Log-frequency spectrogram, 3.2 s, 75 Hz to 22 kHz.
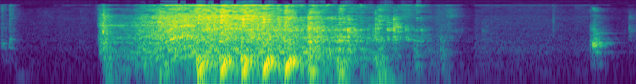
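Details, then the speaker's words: Vintage 1950s-60s Briggs & Stratton, sat 10+ years, gas about half tank, drill-started on choke: catches, pops about three times a second for under two seconds, then dies; not flooded, cause unconfirmed. "It popped for a couple of times and then there's nothing. It's not flooded."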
